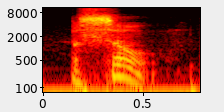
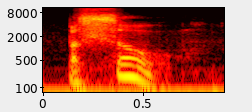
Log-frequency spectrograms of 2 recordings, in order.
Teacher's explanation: the tone goes higher up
